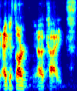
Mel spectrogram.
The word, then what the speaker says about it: Agatharchides: that I have is agathar kites they get cut the CH is a k sound CH is the case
